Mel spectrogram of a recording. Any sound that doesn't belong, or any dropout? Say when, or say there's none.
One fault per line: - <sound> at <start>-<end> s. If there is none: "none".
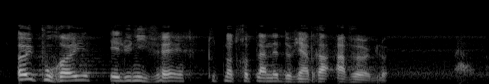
- whoosh at 4.5-4.8 s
